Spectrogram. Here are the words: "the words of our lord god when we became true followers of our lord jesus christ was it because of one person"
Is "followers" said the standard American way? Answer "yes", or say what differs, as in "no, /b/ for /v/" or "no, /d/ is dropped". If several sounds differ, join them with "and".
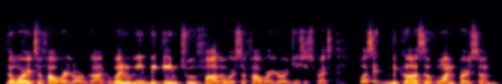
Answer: no, /s/ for /z/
